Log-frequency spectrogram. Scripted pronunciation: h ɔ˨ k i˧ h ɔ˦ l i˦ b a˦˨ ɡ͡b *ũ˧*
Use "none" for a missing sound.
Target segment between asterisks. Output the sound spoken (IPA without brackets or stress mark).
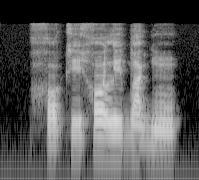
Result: ũ˨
